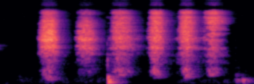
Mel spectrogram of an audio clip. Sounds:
Sniff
